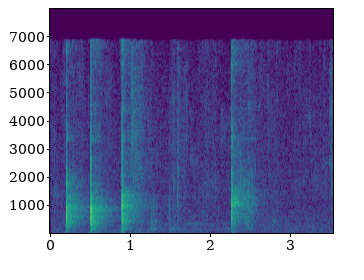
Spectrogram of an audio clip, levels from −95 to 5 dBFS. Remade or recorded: recorded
